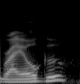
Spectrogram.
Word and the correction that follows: Ryugu: Ryugu uh, orbits the sun at a distance of 0.96 to 1.41 AU, which is astronomical unit.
